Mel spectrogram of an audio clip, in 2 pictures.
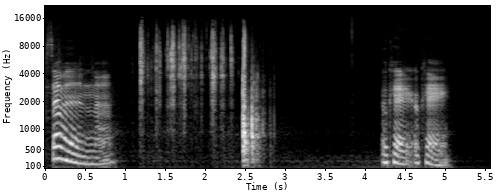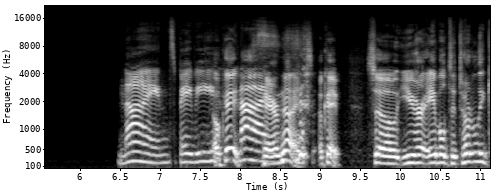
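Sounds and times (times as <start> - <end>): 
speech: 0.1 - 1.0, 4.2 - 5.1, 6.4 - 11.1
dice rattling and clattering across a hard surface: 1.2 - 2.9.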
